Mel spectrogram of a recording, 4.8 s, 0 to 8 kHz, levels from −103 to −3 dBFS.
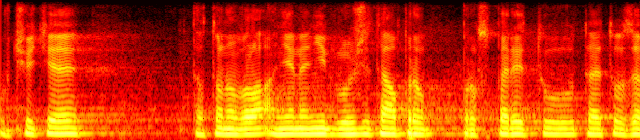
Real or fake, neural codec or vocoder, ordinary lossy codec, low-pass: real; none; Opus, 24 kbps; 7.2 kHz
